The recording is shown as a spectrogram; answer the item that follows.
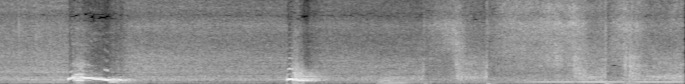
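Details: Alaskan Malamute indoors, reacting vocally to a running hoover. Two loud, sudden, yelping barks sound about one and a half seconds apart, followed by a softer rising whine, all over the steady droning hum of the vacuum cleaner.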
